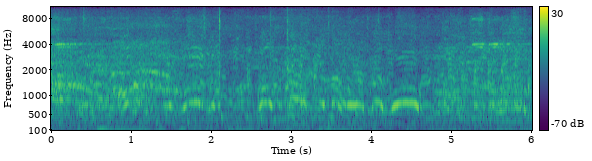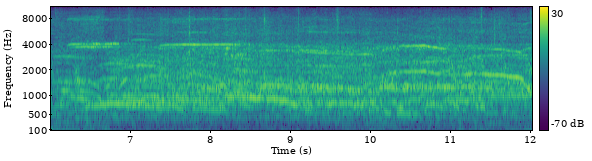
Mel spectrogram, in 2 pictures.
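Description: Spectators at a football match shouting and cheering, many men's voices calling out over each other.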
